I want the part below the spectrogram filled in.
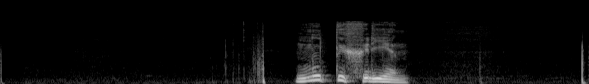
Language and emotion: Russian, angry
